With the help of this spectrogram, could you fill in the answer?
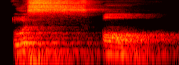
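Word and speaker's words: تسقى: Lihat aja kalau masih bacanya tus keliru. Karena itu huruf shad nanti tertukar dengan huruf shad. Tapi sin tipis tusqo.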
